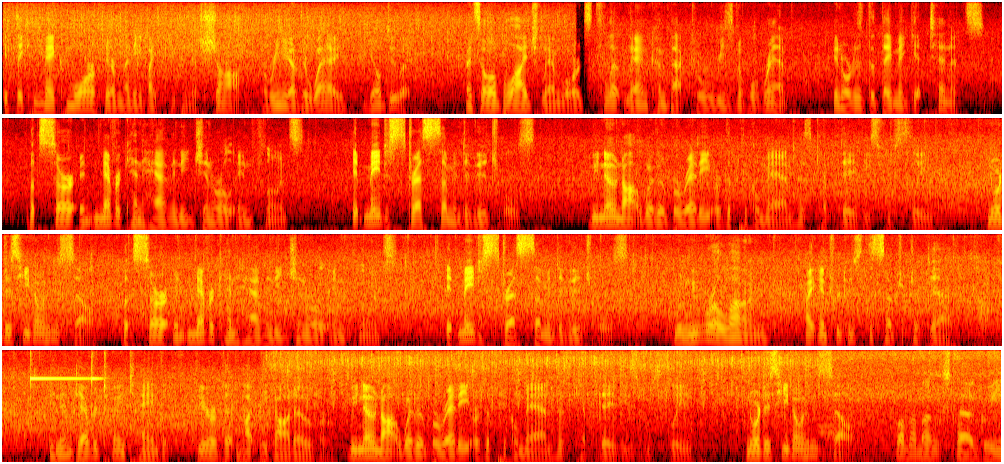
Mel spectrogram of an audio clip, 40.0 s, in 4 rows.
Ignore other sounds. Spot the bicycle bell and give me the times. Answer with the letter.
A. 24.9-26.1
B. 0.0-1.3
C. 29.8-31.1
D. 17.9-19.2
C.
